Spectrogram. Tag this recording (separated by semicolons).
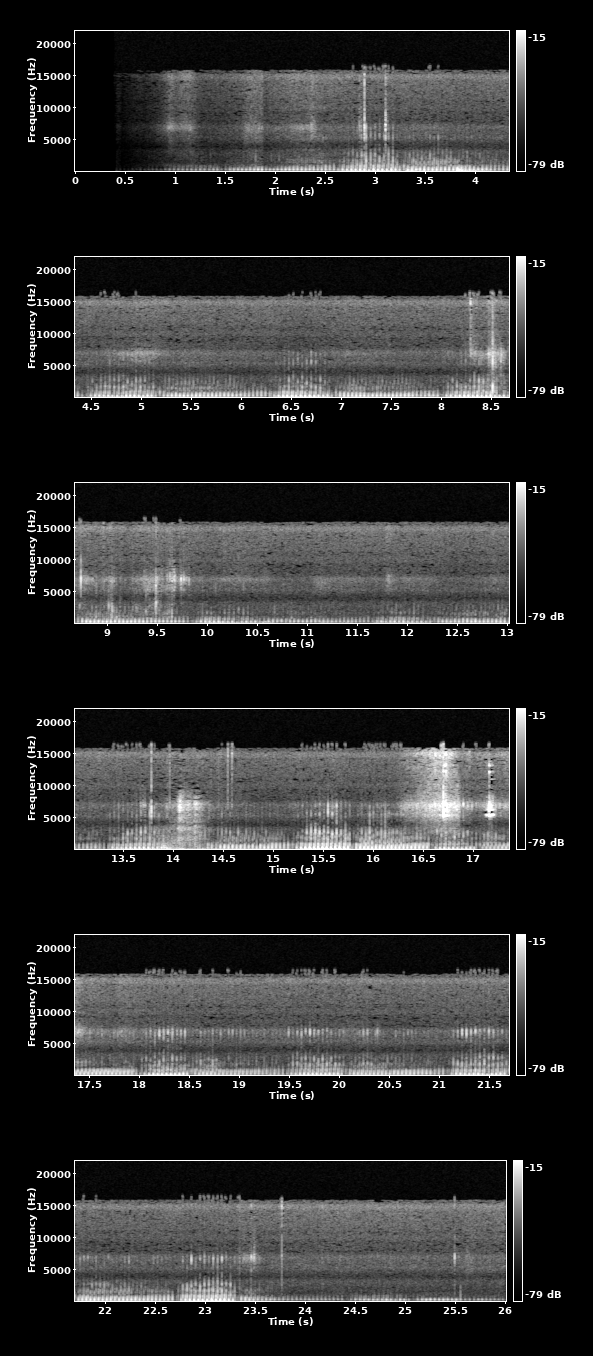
purr; pet; purring; cat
